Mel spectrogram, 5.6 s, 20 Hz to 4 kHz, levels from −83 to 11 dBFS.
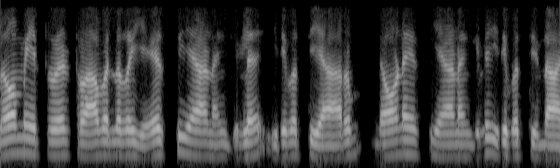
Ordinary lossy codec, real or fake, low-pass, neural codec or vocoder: none; real; 3.6 kHz; none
